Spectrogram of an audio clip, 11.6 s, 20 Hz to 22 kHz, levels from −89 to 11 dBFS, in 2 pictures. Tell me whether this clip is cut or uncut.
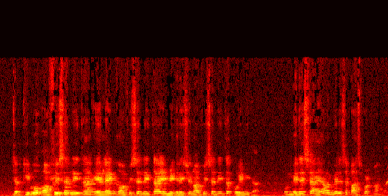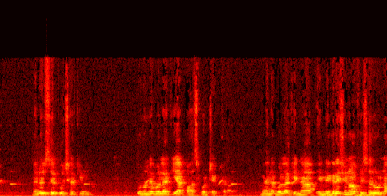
uncut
